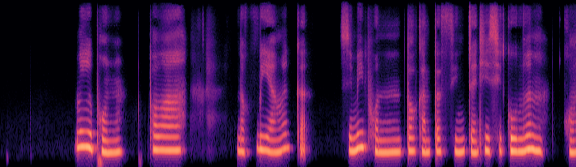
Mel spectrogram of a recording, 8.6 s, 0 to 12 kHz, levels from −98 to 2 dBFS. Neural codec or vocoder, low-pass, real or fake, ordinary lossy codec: codec, 24 kHz, 0.9 kbps, WavTokenizer, large speech release; none; fake; none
